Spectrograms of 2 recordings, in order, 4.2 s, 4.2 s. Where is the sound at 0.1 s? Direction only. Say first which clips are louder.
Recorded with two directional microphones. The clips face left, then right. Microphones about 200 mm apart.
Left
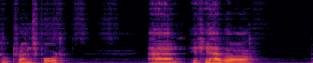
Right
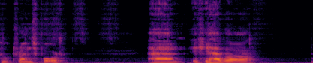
Left 6 dB; 50° left (ahead or behind).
